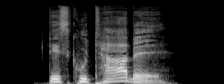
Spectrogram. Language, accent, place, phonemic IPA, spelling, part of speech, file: German, Germany, Berlin, /dɪskuˈtaːbəl/, diskutabel, adjective, De-diskutabel.ogg
- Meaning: debatable (not definite; open for debate or discussion)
